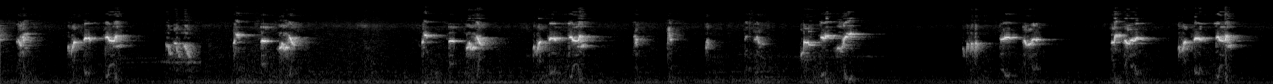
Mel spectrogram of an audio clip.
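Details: Kutilang emas bulbul in extended active song, full of varied fill-in phrases: bursts of chirps, slurs and whistled notes in quick clusters over nearly thirteen seconds, short gaps between groups.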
